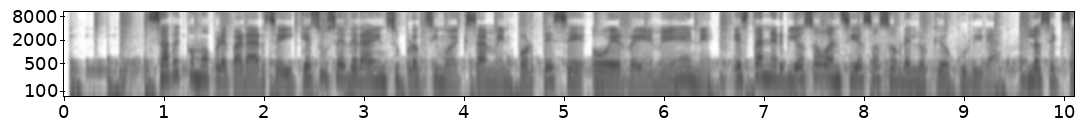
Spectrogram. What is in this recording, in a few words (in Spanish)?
female; 60s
